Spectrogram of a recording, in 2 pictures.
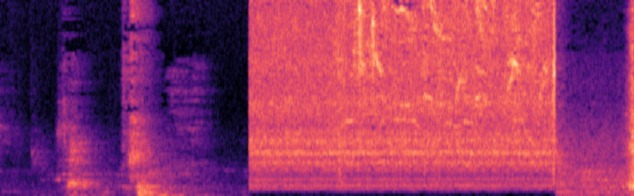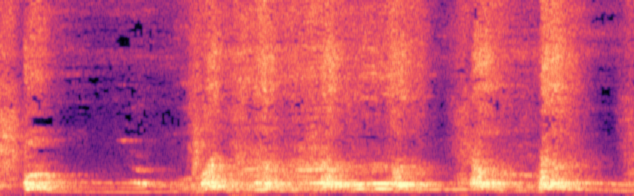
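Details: Rottweilers guarding a house, caught by a camera they keep sniffing. After quiet taps and a steady hum, loud, powerful dog vocalizing begins: harmonic, wavering howl-like barks rising and falling in quick bursts, about two per second.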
